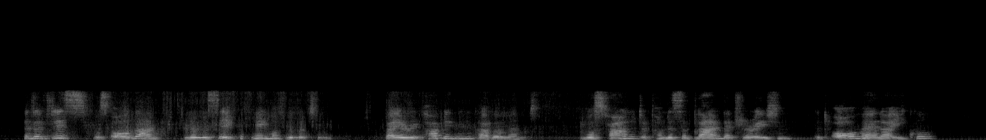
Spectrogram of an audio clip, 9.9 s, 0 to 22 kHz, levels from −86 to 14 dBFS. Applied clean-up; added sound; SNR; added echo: neural separator model SepFormer DNS4.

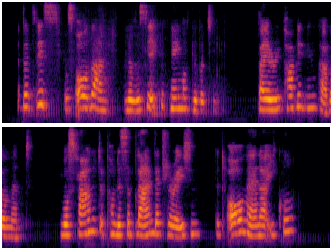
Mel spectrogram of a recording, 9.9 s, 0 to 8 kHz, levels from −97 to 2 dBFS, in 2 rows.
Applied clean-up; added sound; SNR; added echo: neural mask model DeepFilterNet 3.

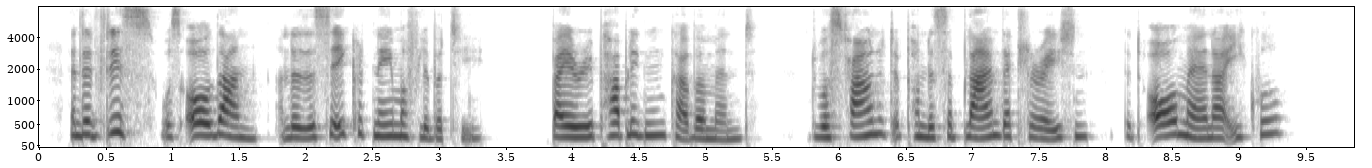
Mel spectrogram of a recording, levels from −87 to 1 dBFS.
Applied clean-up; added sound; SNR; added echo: none; none; none; none.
